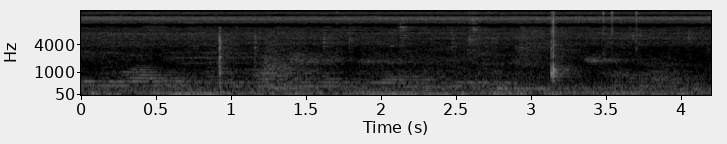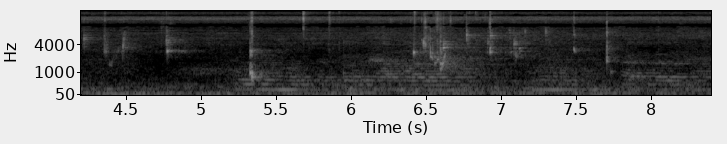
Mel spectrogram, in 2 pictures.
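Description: Cooking oil ladled from a plastic tub into an empty aluminium kadai, trickling and dripping, with several sharp clicks of the steel ladle against the tub and pan. It is faint throughout.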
